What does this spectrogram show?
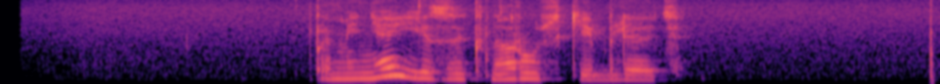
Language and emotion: Russian, angry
